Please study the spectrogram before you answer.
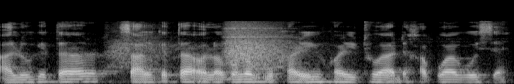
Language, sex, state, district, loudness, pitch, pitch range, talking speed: Assamese, male, Assam, Sonitpur, -19 LUFS, 115 Hz, 110-125 Hz, 115 wpm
